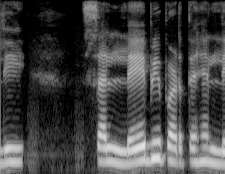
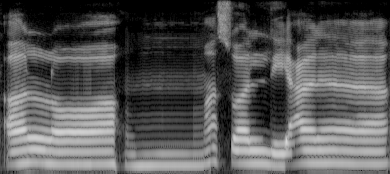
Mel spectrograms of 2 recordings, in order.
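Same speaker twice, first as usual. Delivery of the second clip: drawn-out recitation with heavy lam; slow recitation; much slower than usual. Acted. Teacher recites the correct durood for students. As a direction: chant it slowly and clearly.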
